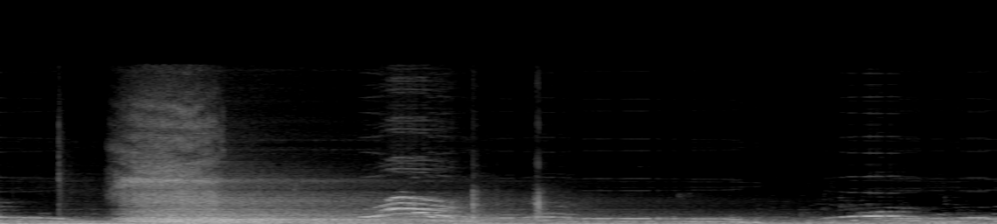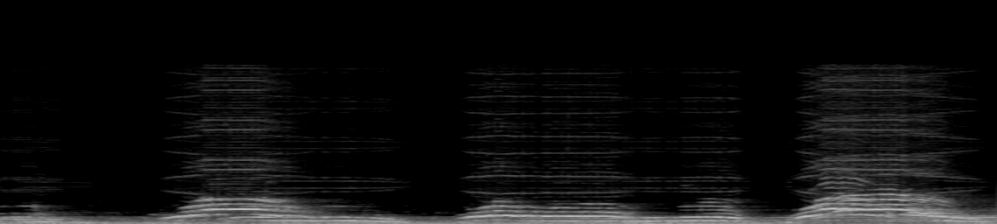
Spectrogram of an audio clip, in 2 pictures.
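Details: Scary cat sounds: a short burst of harsh noise, then a string of arched, wavering meows of varying pitch. Some are low and moaning, others higher and louder, coming roughly every one to two seconds.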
